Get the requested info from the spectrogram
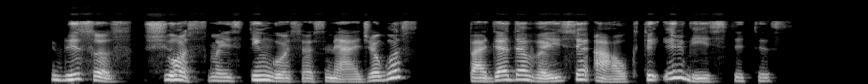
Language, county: Lithuanian, Klaipėda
